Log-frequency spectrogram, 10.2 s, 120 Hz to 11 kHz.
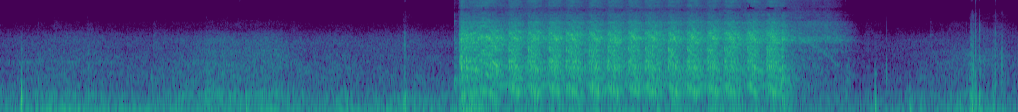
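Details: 1987 Toyota 4Runner 22RE after engine rebuild, battery connected, fuel confirmed, brake cleaner sprayed in: about three seconds of steady, even cranking with no catch; ignition timing found off, and it ran once timing was reset at number one.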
